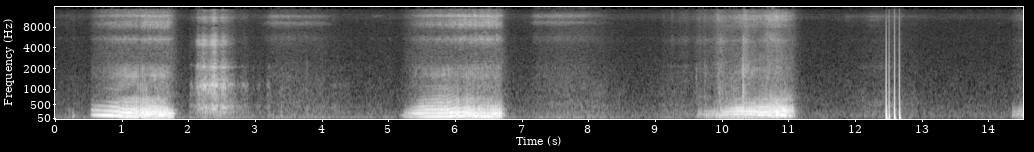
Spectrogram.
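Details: French Bulldog Deni snores comically: three long grating, throaty snores spaced roughly four seconds apart, with softer short breaths between them and a burst of clicks near the end.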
